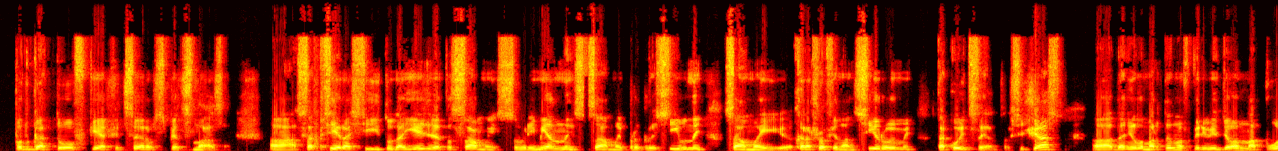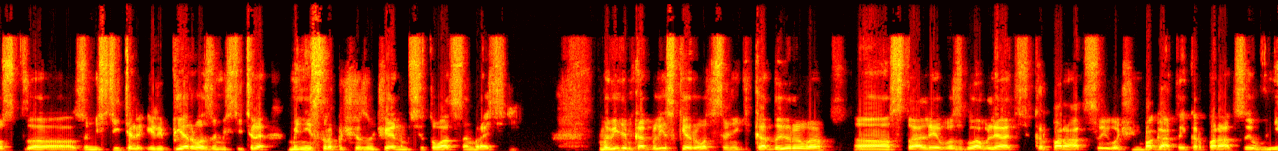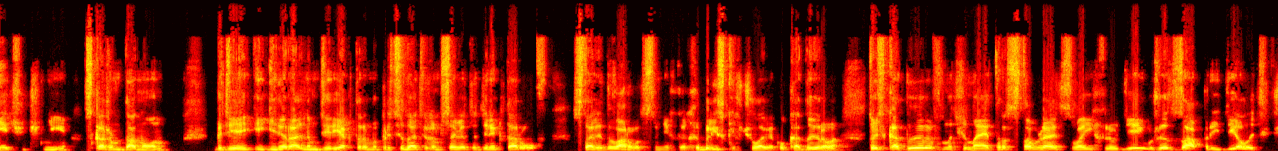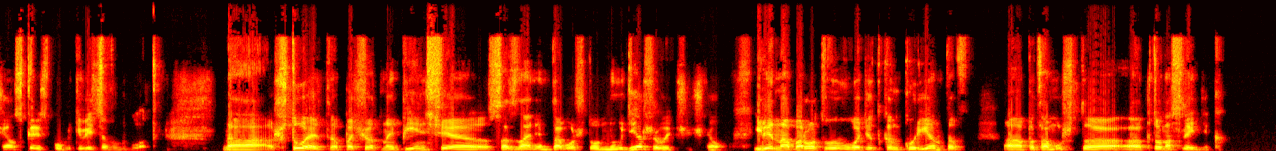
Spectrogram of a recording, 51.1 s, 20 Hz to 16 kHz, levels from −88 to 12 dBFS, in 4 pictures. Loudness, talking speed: -12 LUFS, 115 wpm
